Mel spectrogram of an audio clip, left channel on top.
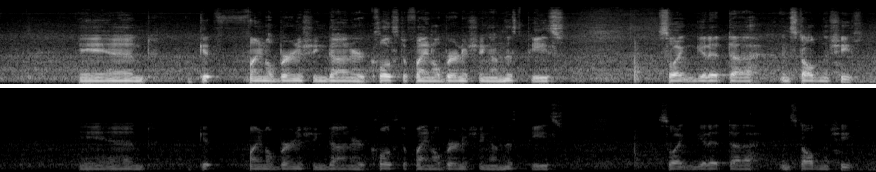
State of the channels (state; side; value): quieter; right; 29.2 dB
